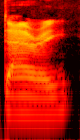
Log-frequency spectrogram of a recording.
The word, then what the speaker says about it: Darry: Yeah, we start with Trish and Darry. Darry? Is that right? Yeah, Derry. But his name's Darry, but I think they say it like Derry.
